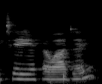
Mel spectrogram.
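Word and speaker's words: Thetford: He's 47 and he's from I think you'd pronounce it Teford in Norfolk. Schmidy. T H E T F O R D. Tford, I guess.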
